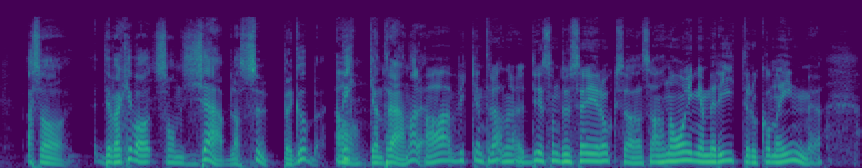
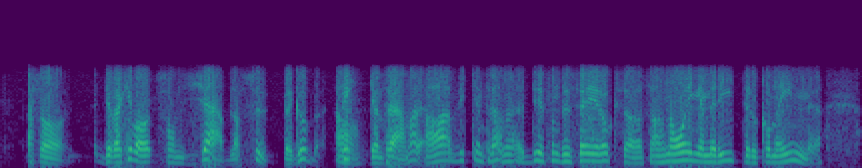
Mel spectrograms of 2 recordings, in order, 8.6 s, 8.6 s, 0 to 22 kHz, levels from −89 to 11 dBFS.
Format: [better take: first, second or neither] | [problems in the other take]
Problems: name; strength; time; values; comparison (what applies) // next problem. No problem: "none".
first | phone-call audio; poor line; nothing above 4 kHz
